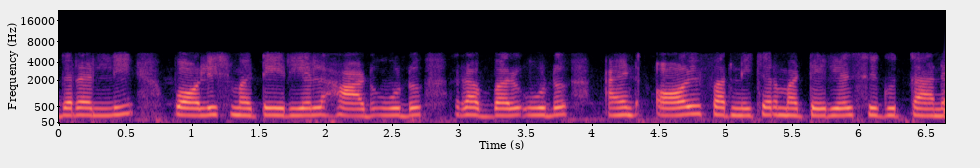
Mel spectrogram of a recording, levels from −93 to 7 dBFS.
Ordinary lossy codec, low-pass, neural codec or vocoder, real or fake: Opus, 16 kbps; 5.4 kHz; vocoder, 44.1 kHz, 128 mel bands, Pupu-Vocoder; fake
